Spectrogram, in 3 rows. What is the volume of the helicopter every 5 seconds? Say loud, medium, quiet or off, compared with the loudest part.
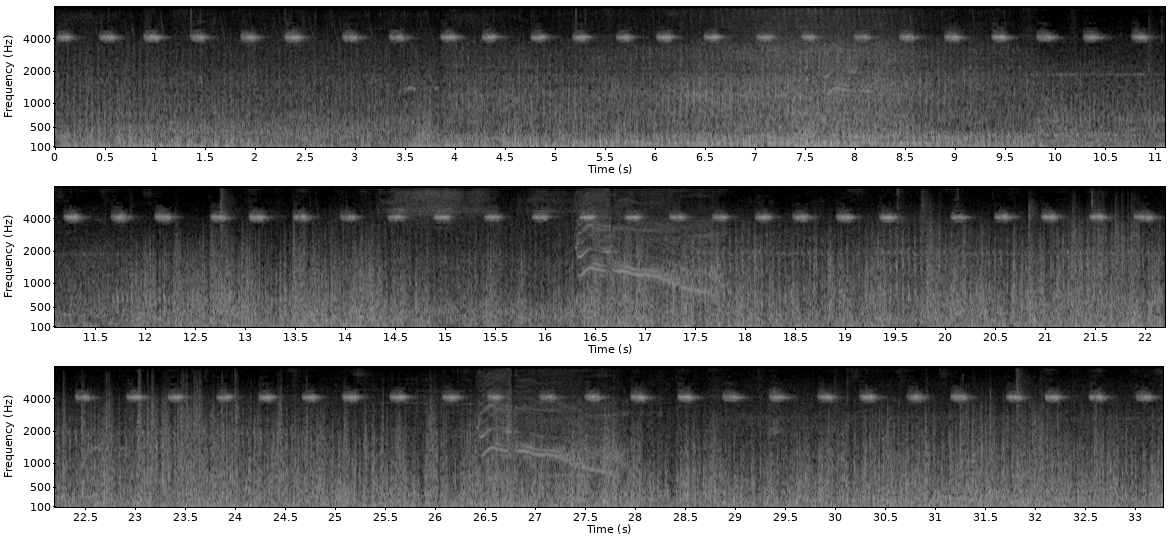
medium, loud, medium, medium, medium, medium, medium.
